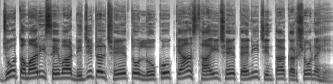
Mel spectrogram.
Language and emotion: Gujarati, neutral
